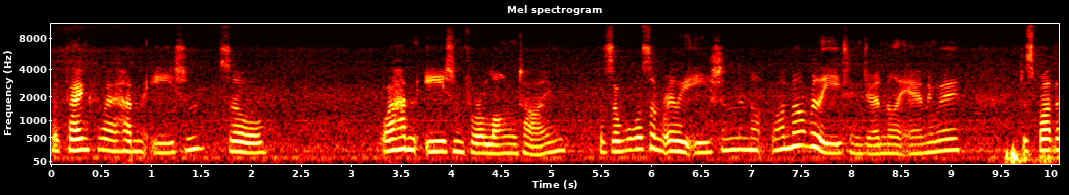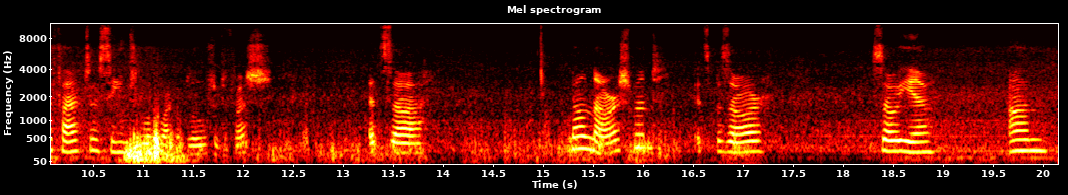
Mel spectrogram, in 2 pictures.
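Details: Transient foreign accent syndrome in an adult woman, appearing after seizures and coming and going; she speaks through lockjaw after returning home from hospital with multiple neurological symptoms and chronic illness.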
